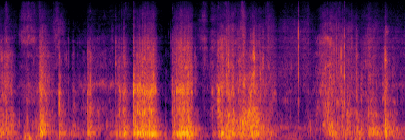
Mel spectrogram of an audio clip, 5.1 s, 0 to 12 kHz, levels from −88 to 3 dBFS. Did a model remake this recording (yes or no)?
yes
